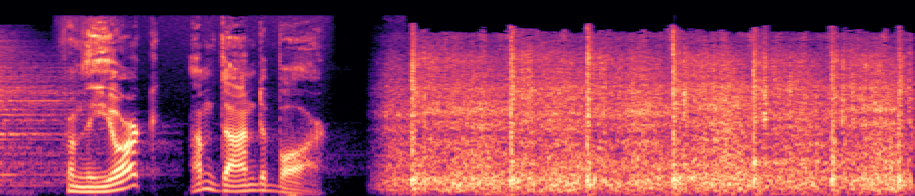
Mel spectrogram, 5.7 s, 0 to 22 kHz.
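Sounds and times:
speech: 0.5s - 2.5s
tear gas launchers fired by troops at civilians: 2.4s - 5.7s.

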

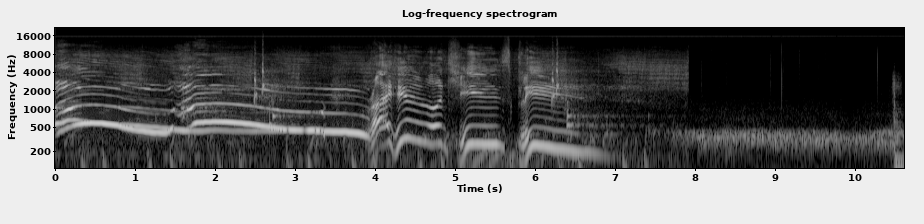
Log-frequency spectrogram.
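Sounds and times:
person howling like a wolf: 0.0s - 4.0s
speech: 4.2s - 6.7s.

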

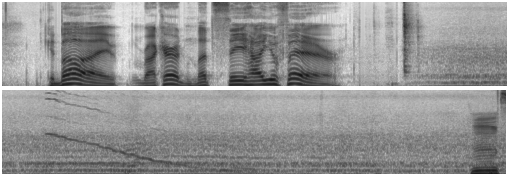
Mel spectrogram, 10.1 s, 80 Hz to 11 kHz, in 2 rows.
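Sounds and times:
speech: 0.5s - 3.4s, 9.8s - 10.0s
swarm of bees buzzing: 4.4s - 10.0s.

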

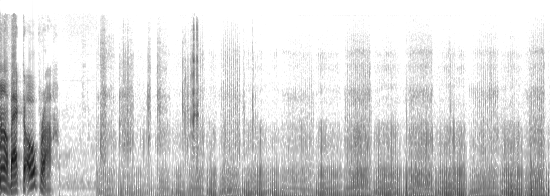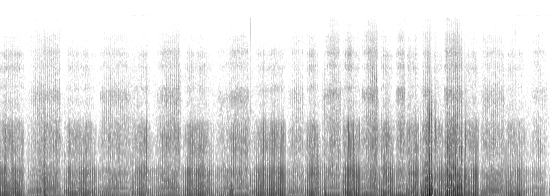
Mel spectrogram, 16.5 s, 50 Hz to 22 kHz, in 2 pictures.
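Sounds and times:
speech: 0.0s - 1.6s
faint brief clicks and scrapes: 1.2s - 4.0s
cat purring: 1.4s - 16.5s.

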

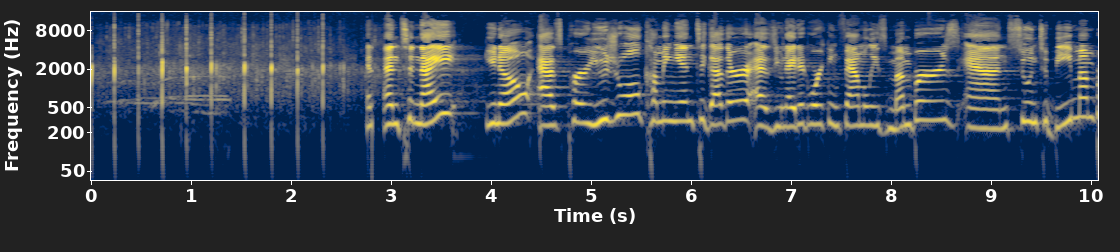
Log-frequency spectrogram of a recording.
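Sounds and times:
applause at a community organizing event: 0.0s - 3.2s
speech: 2.8s - 10.0s.

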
